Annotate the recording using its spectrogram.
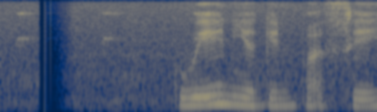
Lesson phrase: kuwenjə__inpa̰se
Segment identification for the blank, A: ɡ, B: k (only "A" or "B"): A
